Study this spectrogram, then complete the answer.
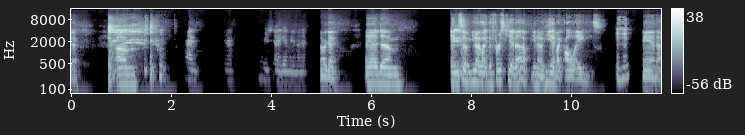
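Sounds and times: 
speech: 0:00.0 - 0:01.9, 0:03.9 - 0:06.7, 0:07.6 - 0:11.8
person coughing: 0:00.8 - 0:01.8, 0:07.6 - 0:10.1
laughter: 0:00.9 - 0:01.4, 0:05.0 - 0:05.3, 0:05.9 - 0:06.6, 0:07.6 - 0:10.5, 0:11.5 - 0:11.8.

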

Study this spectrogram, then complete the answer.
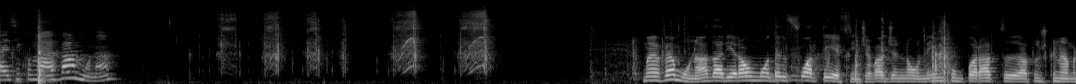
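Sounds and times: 
speech: 0:00.0 - 0:01.3, 0:06.4 - 0:10.7
cordless drill-driver whirring: 0:02.0 - 0:05.0.

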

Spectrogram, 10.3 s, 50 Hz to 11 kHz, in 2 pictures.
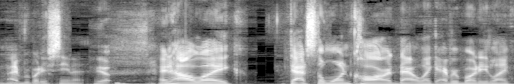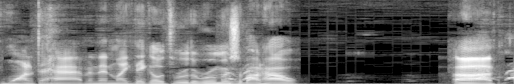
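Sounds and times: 
speech: 0:00.1 - 0:08.2, 0:09.7 - 0:10.2
dog whimpering: 0:06.8 - 0:10.2
dog bark-whine: 0:07.2 - 0:10.2.

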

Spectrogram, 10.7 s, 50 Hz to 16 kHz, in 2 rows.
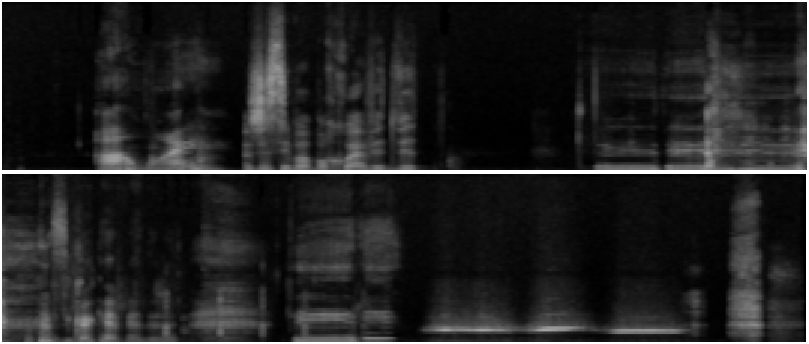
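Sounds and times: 
speech: 0:00.7 - 0:03.1, 0:04.0 - 0:08.1
person whistling a short simple tune: 0:08.2 - 0:10.0.

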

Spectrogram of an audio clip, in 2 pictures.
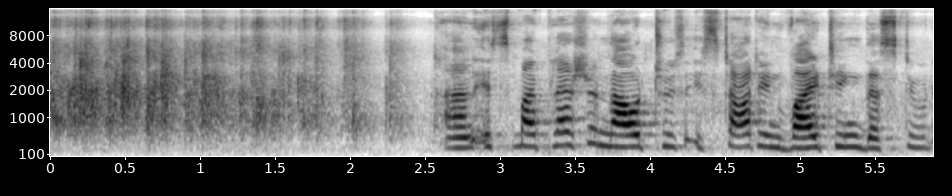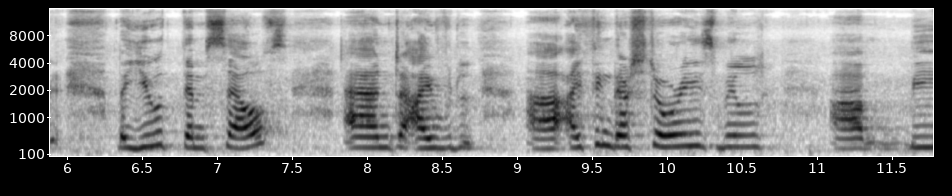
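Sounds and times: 
crowd applauding: 0:00.0 - 0:02.6
speech: 0:02.7 - 0:11.7.

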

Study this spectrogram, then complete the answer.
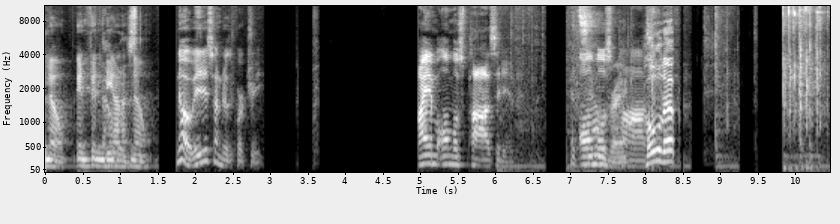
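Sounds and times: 
speech: 0:00.0 - 0:03.0, 0:05.0 - 0:08.6
rapid clacky typing on a mechanical keyboard: 0:06.1 - 0:06.7, 0:09.8 - 0:10.4.

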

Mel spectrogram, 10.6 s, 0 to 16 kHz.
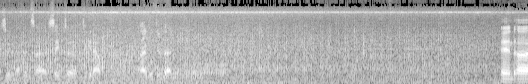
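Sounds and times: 
helicopter landing with rotors spinning: 0:00.0 - 0:10.5
speech: 0:00.1 - 0:03.8, 0:10.0 - 0:10.5.

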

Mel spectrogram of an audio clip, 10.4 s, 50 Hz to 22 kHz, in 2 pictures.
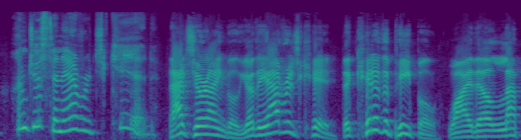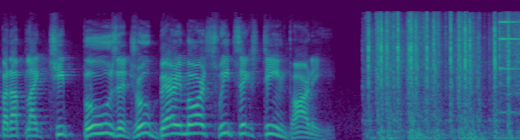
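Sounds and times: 
speech: 0:00.2 - 0:08.6
keystrokes on a typewriter with no paper: 0:08.8 - 0:10.4.

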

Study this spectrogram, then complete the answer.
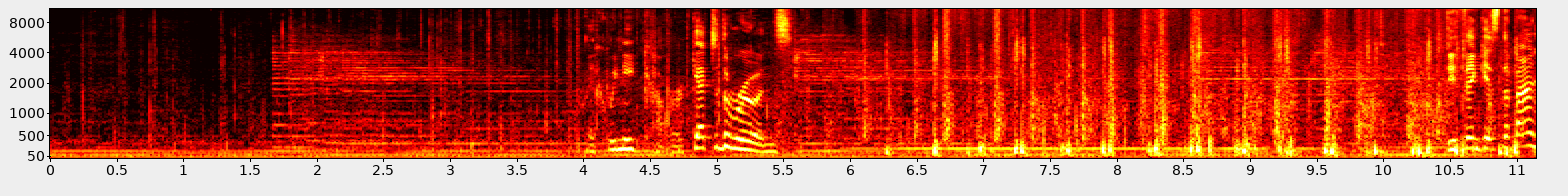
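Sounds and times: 
speech: 0:04.0 - 0:06.0, 0:10.5 - 0:11.1
riders' horses galloping in a Western setting: 0:05.7 - 0:11.1.

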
